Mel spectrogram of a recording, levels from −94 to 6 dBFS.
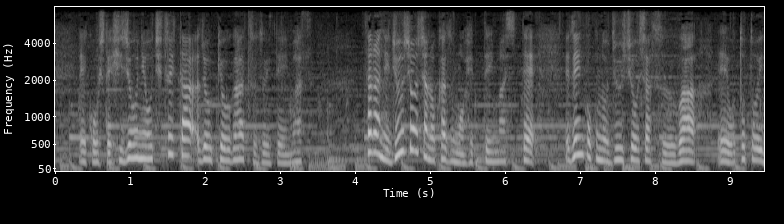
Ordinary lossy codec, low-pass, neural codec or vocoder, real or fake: none; 7.2 kHz; none; real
